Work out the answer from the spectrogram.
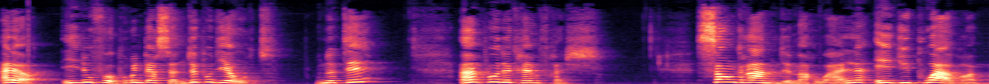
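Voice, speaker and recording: Her voice sits high and sounds pushed and bright, sing-song as she takes it slowly. She's an older woman with a Southern French accent hosting a casual live cooking chat, joking and calling viewers by name, in a roomy, echoing space.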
